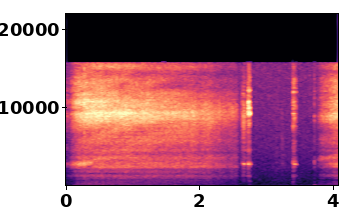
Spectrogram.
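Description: A steel kitchen knife in a black-gloved hand cuts thin slices from a large, solid molded block of blue kinetic sand, using repeated slicing and scraping strokes through the packed sand. A steady, bright, gritty hiss runs for about two and a half seconds, then gives way to short, crisp scraping strokes with quieter gaps, before the hiss swells again at the end.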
